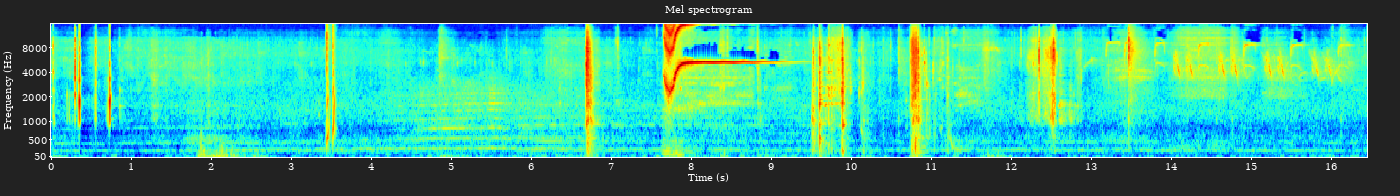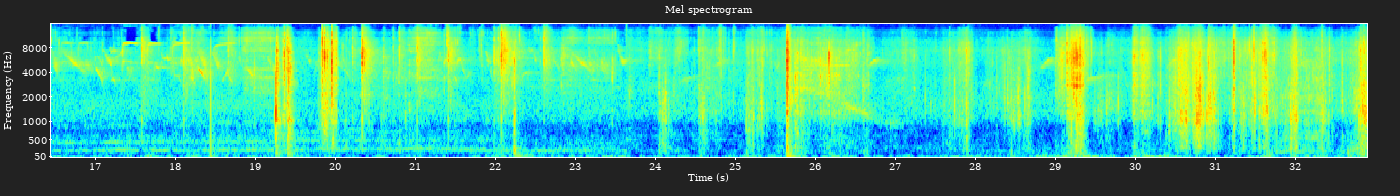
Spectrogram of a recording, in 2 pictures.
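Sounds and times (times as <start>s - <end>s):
high whistle-like tone: 7.7s - 9.3s.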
